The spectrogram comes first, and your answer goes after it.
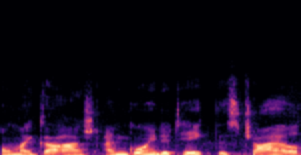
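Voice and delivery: ordinary delivery

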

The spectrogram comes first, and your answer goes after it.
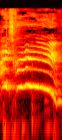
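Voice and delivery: very high, very loud, shrill drawn-out scream. Retelling running to the car as others ask where they're going, retelling a scream. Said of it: "I'm screaming".

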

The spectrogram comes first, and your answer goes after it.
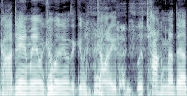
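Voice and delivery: meandering Texas drawl. Retelling a rambling complaint call, imitating Boomhauer. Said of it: "it was Boomhauer".

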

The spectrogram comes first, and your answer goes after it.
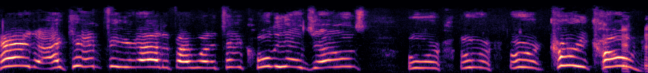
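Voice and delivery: very high, very slow, dragged-out put-on voice. Reading a friend's text about draft picks: Superstore manager voice. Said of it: "It's like the manager's voice".

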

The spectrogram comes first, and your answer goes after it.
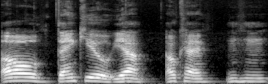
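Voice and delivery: flat, blank, empty, slow monotone. Imitating the hairdresser thanking a sweet old lady: imitating a blank way of talking. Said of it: "a really blank way of talking".

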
